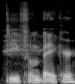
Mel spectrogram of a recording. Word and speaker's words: Diefenbaker: Diefenbaker.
